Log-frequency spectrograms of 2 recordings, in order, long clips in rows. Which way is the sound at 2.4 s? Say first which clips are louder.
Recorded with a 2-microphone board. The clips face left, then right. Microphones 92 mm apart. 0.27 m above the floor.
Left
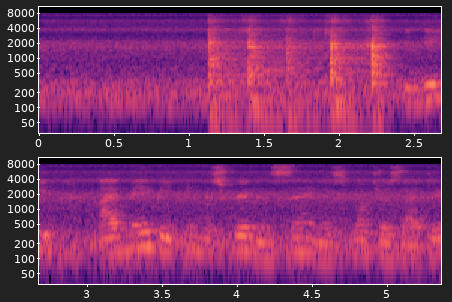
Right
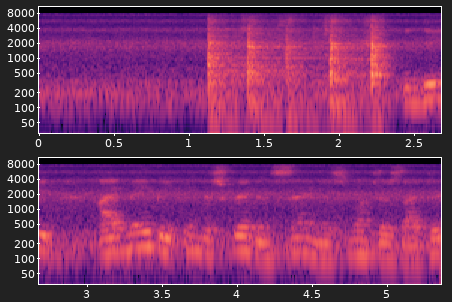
Right 3 dB; 45° right (ahead or behind).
